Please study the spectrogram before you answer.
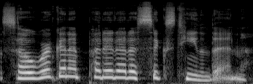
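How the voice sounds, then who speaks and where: A woman's voice: high-pitched, lively intonation, normal speed, creaky, a little mellow, no room sound. A woman acting as game master, chatting casually as she improvises and rules on a tabletop game.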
